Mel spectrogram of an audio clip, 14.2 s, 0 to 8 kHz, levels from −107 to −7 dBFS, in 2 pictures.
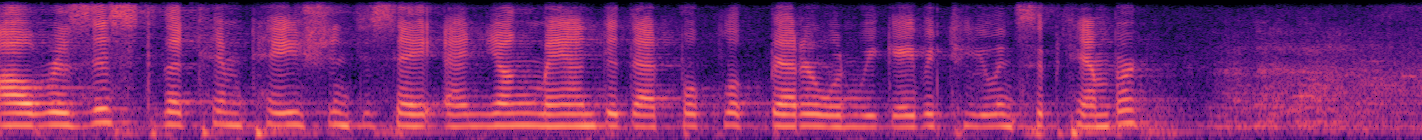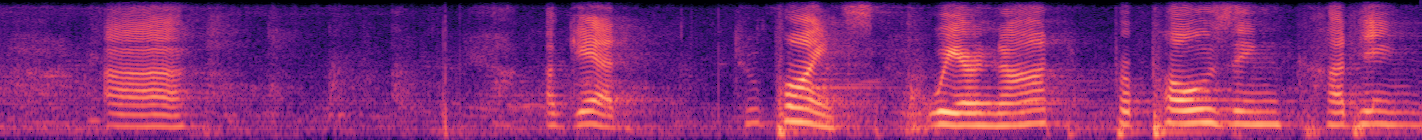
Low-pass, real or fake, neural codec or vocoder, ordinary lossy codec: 7.2 kHz; real; none; Opus, 32 kbps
